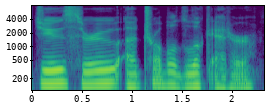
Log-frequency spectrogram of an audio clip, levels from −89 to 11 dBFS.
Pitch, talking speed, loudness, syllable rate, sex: 130 Hz, 180 wpm, -15 LUFS, 3.7 syllables/s, male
